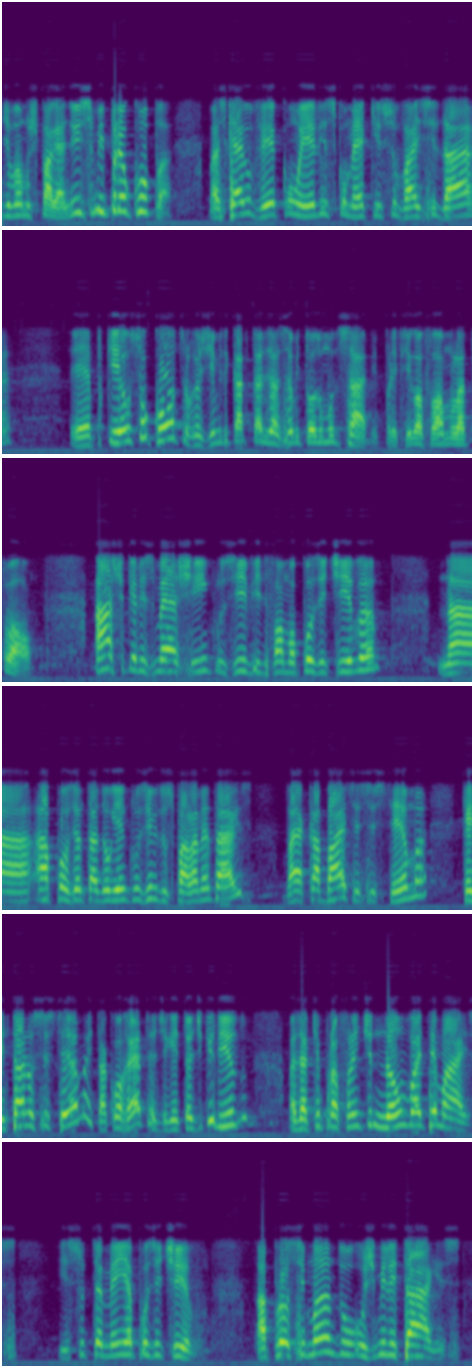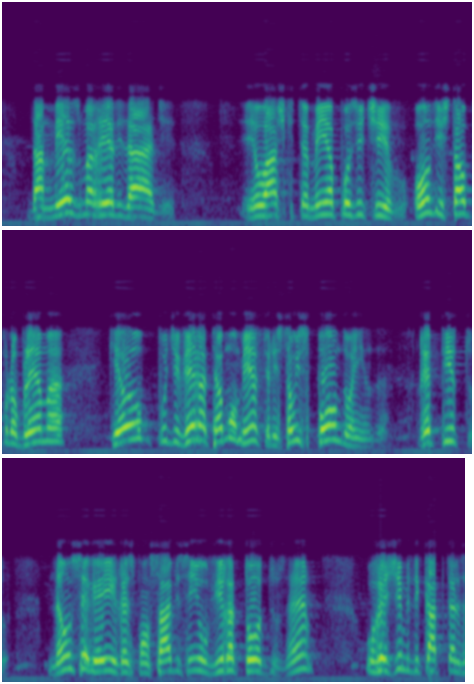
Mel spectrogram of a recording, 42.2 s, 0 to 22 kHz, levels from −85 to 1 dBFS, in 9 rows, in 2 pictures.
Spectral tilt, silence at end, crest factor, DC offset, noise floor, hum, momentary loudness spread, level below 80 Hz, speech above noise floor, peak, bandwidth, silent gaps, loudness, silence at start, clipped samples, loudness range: -7 dB/octave; 0 s; 18 dB; under 0.1%; -55 dBFS; none; 9 LU; -58 dBFS; 36 dB; -2 dBFS; 5 kHz; none; -19 LUFS; 0 s; under 0.1%; 2 LU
